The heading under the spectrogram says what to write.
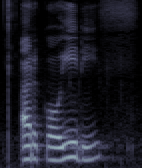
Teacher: Arcoíris presenta como un hiato acentual, suena más la vocal cerrada que la vocal abierta O. Entonces predomina la regla del hiato.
